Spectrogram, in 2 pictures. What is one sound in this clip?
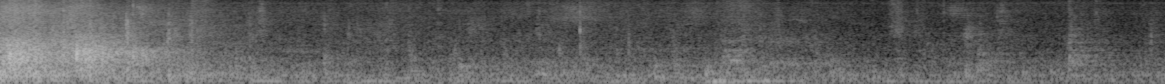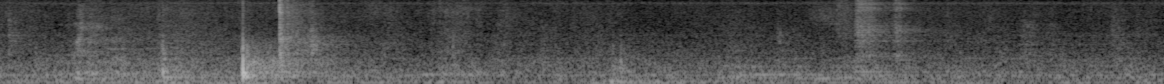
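A man speaks calmly in a large hall.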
